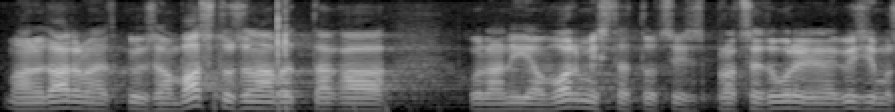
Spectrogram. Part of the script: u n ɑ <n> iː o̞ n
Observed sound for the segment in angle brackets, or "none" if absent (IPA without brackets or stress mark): n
